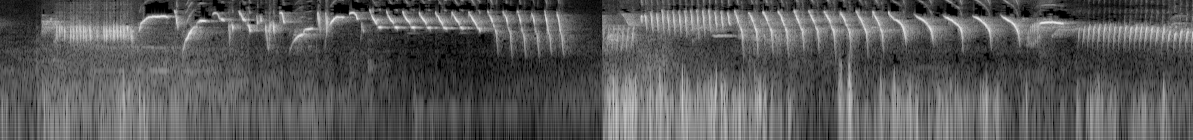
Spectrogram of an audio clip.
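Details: Canary song used to spur other canaries into singing: rolling high trills and downward-sweeping whistles, a brief pause near the middle, then quick rattling trills and a sustained buzzy note.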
